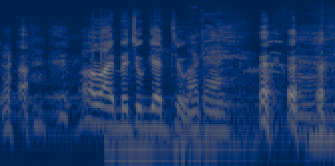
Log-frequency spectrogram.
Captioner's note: laughs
